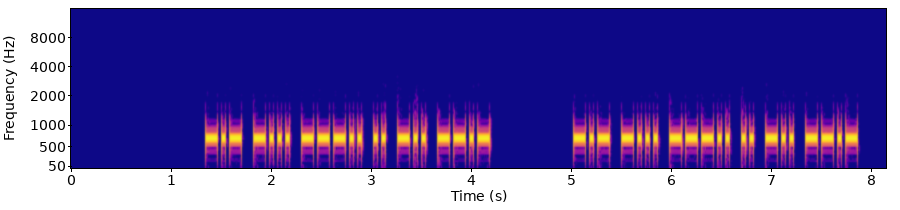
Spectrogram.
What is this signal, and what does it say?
Morse code, heard as a keyed tone, about 32 wpm, 700 Hz. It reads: KB8IDQ KB8IDQ
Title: USA Call Signs - 6 Characters - Repeated 3x - 30wpm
